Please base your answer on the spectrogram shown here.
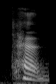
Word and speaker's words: can: now this one actually sounds like a man's name ken ken you'll notice it sounds more like an e than it does an a again practice with me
